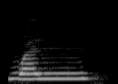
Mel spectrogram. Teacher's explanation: your lam still here should be light and it should be given moderate time. Don't bounce your lam, not wala. Wal hayata.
